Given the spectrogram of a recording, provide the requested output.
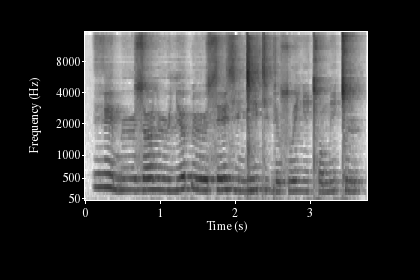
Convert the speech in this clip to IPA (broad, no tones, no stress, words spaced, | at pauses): ɦemʉː zœlʉː lʲœɓøː se zʲeŋ͡ǀidʲø ɡesʷeʎi cʰomiǀʉ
